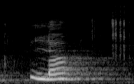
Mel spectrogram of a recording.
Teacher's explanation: यह हिंदी की अल्प प्राण सघोष वर्ष्य पार्श्विक ध्वनि है।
